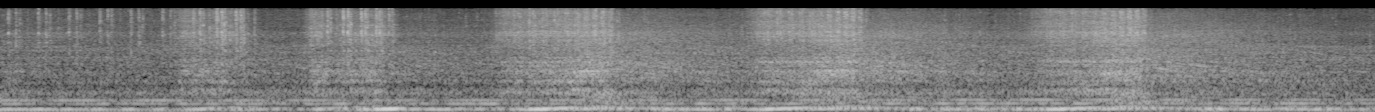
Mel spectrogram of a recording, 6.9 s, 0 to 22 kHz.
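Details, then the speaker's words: 1970 Oldsmobile Cutlass V8, first run after about 15 years sitting, warm: strong idle with repeated quick throttle blips, revs rising and falling cleanly, no knocks or misses; sounds healthy, with slight chop only before stalling if the fuel pump stops. "Sounds pretty damn good. Sounds pretty damn good. I like it."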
